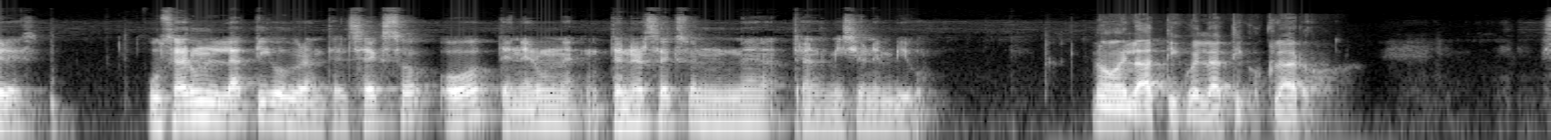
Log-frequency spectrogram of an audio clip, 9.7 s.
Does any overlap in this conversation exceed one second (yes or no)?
no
